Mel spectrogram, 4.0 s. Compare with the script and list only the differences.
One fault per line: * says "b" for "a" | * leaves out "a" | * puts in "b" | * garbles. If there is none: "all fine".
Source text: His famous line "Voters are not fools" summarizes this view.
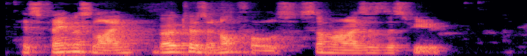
all fine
